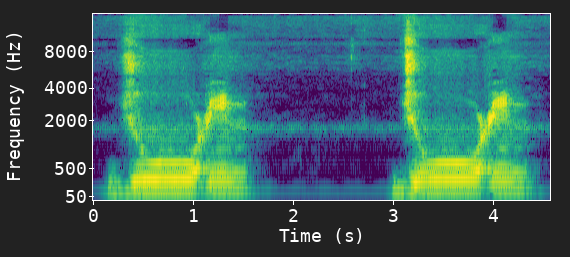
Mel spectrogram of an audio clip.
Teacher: واو ساکن ہے، اس سے پہلے پیش ہے، واو مدہ ہے، ایک الف کے برابر لمبا کریں گے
